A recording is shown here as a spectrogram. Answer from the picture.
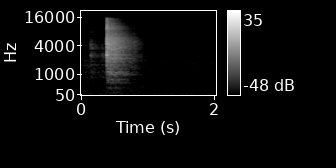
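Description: Heavy metal prison door opening: a sudden creak a little way in that fades out within about half a second.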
